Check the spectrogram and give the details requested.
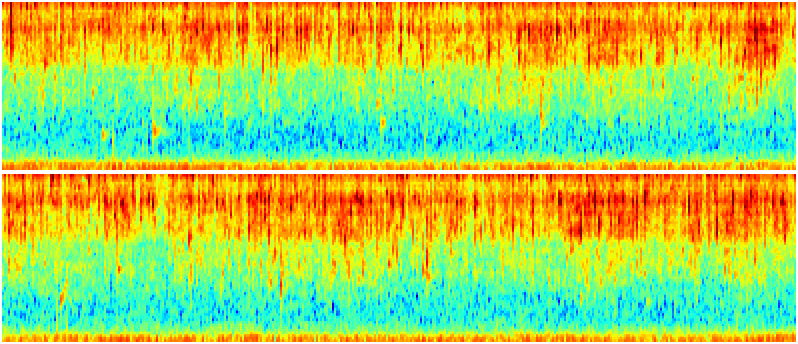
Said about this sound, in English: Rivulet. Small stream.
